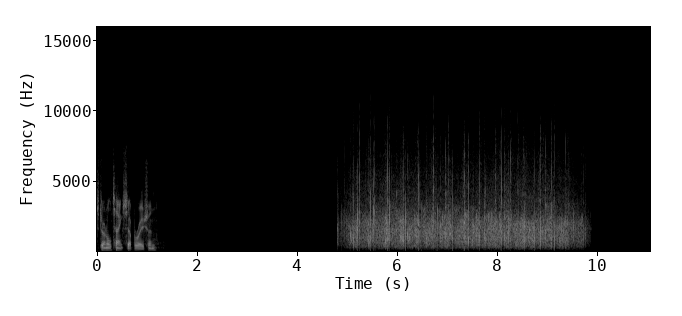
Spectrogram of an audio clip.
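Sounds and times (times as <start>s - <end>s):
group applauding: 4.8s - 9.9s.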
